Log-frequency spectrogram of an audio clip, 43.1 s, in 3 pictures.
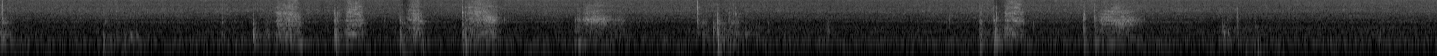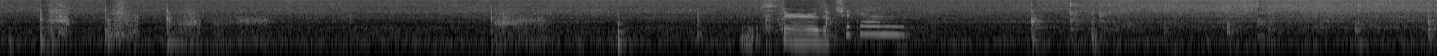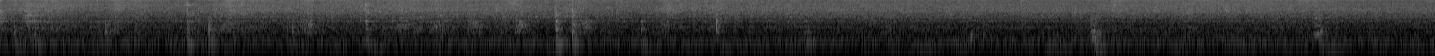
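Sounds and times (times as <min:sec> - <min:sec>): chicken sizzling in a pan: 0:00.0 - 0:43.0
metal scraper scraping a board: 0:02.6 - 0:05.0, 0:09.9 - 0:10.3.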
